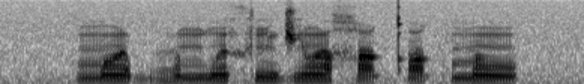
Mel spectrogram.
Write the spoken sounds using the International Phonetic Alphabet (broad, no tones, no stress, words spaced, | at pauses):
mɔ̃ə̯bʱəmbə̃x nd͡ʒõə̯χɑqʼɔq mõ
